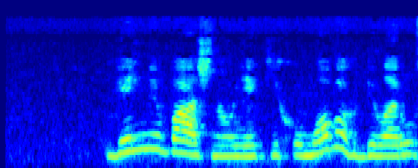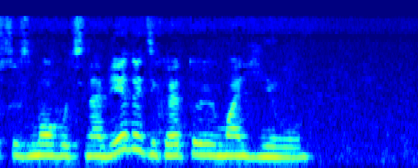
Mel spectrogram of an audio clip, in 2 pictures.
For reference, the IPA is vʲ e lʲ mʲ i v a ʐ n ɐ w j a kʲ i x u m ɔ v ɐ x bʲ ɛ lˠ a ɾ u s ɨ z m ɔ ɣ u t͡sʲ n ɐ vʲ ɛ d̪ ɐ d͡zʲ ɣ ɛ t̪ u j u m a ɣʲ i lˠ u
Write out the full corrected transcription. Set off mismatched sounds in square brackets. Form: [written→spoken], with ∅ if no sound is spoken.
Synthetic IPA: vʲ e lʲ mʲ i v a ʐ n ɐ w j a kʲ i x u m ɔ v ɐ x bʲ ɛ lˠ a ɾ u s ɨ z m ɔ ɣ u t͡sʲ n [ɐ→a] vʲ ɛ d̪ ɐ d͡zʲ ɣ ɛ t̪ u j u m a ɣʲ i lˠ u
